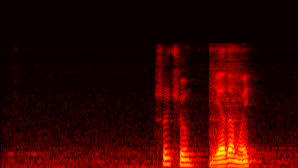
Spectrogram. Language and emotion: Russian, neutral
